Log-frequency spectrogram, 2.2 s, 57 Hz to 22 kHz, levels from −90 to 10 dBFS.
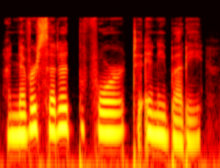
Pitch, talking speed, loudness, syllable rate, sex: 190 Hz, 165 wpm, -16 LUFS, 7.0 syllables/s, female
